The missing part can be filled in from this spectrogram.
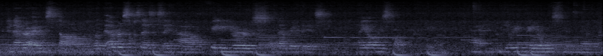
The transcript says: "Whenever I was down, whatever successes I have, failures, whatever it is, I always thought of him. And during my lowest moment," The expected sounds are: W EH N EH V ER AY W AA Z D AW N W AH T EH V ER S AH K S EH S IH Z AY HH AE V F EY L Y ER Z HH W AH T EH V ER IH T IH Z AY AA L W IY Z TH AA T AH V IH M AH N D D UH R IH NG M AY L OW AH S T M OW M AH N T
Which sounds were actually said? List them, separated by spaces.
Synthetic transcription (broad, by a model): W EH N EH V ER AY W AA S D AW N W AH T EH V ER S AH K S EH S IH S AY HH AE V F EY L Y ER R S W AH T EH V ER IH T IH S AY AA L W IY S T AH P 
